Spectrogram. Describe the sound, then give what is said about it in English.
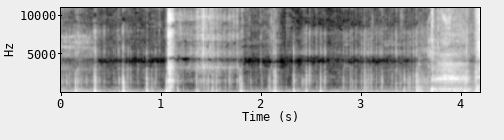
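A lit match, just used to light a candle, is put out in water: a scattering of small crackles and clicks, then a brief, soft hissing sizzle at the end. No one speaks. “Yeah, I like when you put it out in the water.”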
